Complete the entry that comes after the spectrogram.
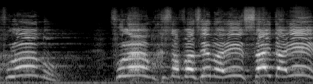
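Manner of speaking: put-on loud calling shout. Retelling a vision where one young man calls to another: imitating someone shouting. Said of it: "Aí o outro começou a gritar".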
